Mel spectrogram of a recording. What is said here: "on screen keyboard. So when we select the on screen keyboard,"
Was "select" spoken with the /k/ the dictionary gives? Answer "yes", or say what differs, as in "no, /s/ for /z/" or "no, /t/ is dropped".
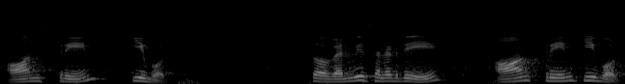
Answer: no, /k/ is dropped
